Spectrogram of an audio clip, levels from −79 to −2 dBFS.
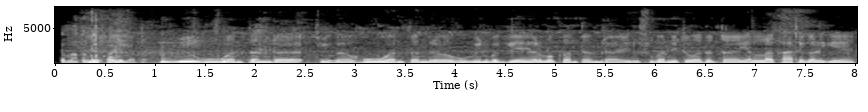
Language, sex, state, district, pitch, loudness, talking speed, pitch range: Kannada, male, Karnataka, Dharwad, 145 Hz, -16 LUFS, 120 wpm, 140-155 Hz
